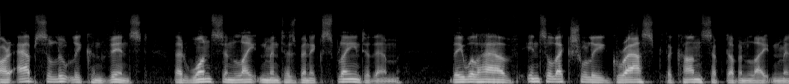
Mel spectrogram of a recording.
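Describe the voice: This is plain reading aloud, with pitch that varies in an ordinary way.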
